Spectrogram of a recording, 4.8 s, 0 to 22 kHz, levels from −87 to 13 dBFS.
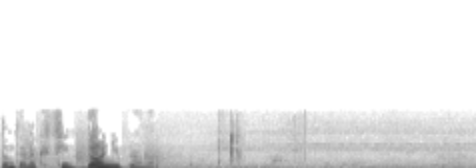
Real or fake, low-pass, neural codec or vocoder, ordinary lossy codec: real; none; none; none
